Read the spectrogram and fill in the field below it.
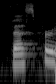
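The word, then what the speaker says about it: VSEPR: interested in now and Vesper is pronounced vascara with an e between the V and the S however there is no actual e there and it stands for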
